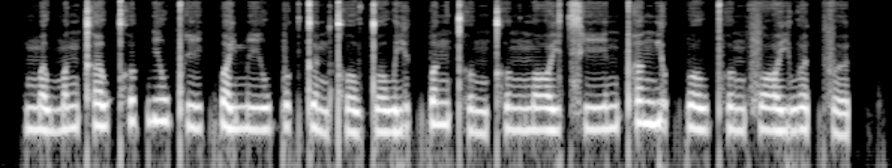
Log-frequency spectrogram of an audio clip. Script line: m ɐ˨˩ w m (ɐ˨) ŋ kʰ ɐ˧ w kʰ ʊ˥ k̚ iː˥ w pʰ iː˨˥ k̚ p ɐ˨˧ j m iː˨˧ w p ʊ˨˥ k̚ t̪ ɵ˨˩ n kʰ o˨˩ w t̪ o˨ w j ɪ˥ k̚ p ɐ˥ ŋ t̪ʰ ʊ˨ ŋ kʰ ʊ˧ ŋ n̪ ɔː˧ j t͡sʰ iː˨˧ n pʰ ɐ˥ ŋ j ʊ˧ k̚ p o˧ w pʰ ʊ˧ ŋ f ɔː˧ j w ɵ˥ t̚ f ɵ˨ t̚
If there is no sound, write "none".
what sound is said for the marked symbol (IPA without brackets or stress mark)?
ɐ˧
